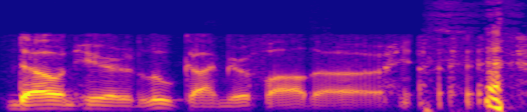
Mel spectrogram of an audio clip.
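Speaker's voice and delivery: deep, slow Vader voice; low, slow movie villain breath; Darth Vader. Pretend. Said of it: "I sound like Darth Vader right now".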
